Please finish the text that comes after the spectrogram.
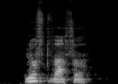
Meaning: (noun) air force; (proper noun) 1. The air force of the Third Reich 2. The air force of the Federal Republic of Germany 3. The air force of Switzerland
- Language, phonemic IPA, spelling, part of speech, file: German, /ˈlʊftˌvafə/, Luftwaffe, noun / proper noun, De-Luftwaffe.ogg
